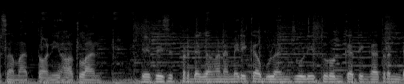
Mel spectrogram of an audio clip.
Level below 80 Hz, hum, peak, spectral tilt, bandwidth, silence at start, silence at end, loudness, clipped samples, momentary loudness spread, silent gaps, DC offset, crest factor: -46 dBFS; none; -16 dBFS; -7 dB/octave; 15.5 kHz; 0 s; 0 s; -33 LUFS; under 0.1%; 5 LU; none; under 0.1%; 16 dB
